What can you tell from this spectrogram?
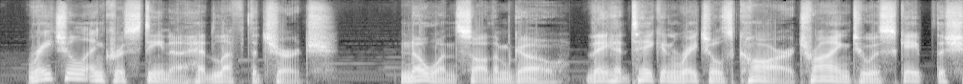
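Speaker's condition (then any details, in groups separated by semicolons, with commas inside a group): No condition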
